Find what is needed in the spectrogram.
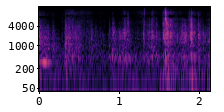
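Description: Handling noises at a heat press after a sublimation press is finished: uneven rustling with short clatters and two sharp clicks near the end.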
